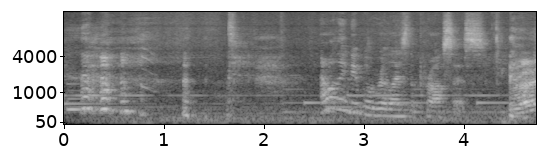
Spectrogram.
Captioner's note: laughs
